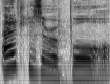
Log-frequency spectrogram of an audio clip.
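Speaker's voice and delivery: deliberately bad, over-the-top, loud, swooping foppish drawl. Reading a story aloud, exaggerated foppish character voice. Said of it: "a really bad Astarian uh, voice... an absolute foppish voice".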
